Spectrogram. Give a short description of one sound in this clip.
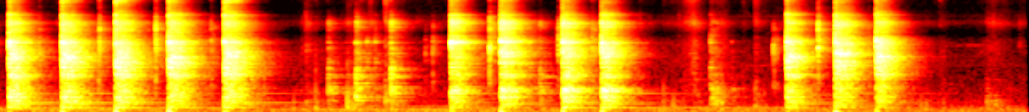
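A hammer strikes metal in sharp ringing blows.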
